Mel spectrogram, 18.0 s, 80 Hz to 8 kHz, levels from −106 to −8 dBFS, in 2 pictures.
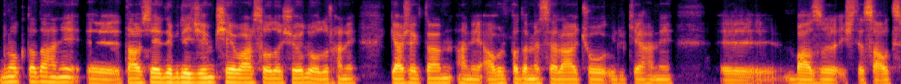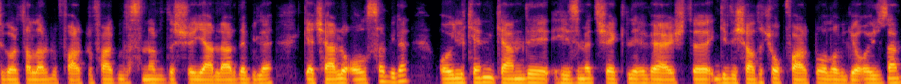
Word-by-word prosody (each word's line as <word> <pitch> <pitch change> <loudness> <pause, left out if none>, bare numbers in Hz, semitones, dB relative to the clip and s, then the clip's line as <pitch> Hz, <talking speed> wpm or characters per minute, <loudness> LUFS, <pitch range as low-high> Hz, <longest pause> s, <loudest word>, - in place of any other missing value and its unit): Bu 130 - -1
noktada, 135 0 +2
hani, 130 0 +1
eee, 100 -2 0
tavsiye 115 +2 +5
edebileceğim 125 0 +4
bir - - -2
şey 125 -2 +6
varsa 115 -1 +3
o 110 - +3
da 110 - +3
şöyle 115 +2 +3
olur, 105 0 +1
hani, 105 0 -3 0.3
gerçekten, 110 +1 +2
hani, 100 -2 -2
Avrupa'da 105 +1 0
mesela 100 -1 +1
çoğu 100 0 -2
ülke, 100 +1 -4
hani, 100 +1 -4 0.5
eee, 90 -1 -4
bazı, 95 -1 +1
işte, 90 - -6
sağlık 90 +1 0
sigortaları 95 0 -2
farklı 90 +1 -4
farklı 100 0 -3
sınır 100 -2 -5
dışı 100 +1 -5
yerlerde 95 +1 0
bile 105 +1 -2 0.3
geçerli 100 +1 +2
olsa 100 +9 -1
bile 155 +5 -2 0.3
o 105 - +3
ülkenin 115 +2 0
kendi 105 +1 0
hizmet 105 +1 -2
şekli 105 0 -2
veya, 100 -2 +3
işte, 100 +1 0
gidişatı 105 0 -1
çok 110 -1 -1
farklı 95 +3 0
olabiliyor. 100 -2 0
O 105 - +1
yüzden, 105 +2 -1
105 Hz, 160 wpm, -23 LUFS, 100-110 Hz, 0.5 s, şey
